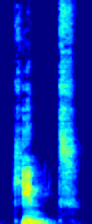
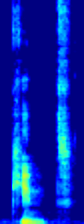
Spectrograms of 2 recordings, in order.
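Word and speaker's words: Kind: the word child Kint Kint again k i n d but we hear a t Kint childhood is Kint height Kint height Kint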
